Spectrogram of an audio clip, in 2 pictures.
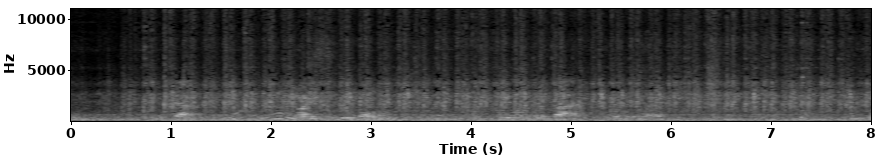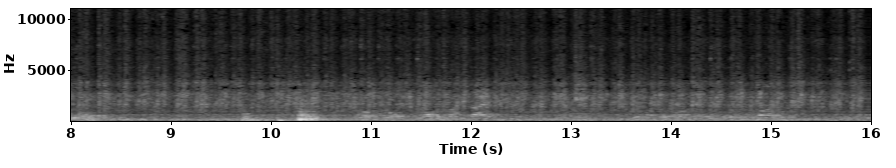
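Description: Hand-cranked antique cocktail-shaking machine running: its flywheel is turned steadily by hand, shaking several metal shaker cups with a fast, even mechanical chatter.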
